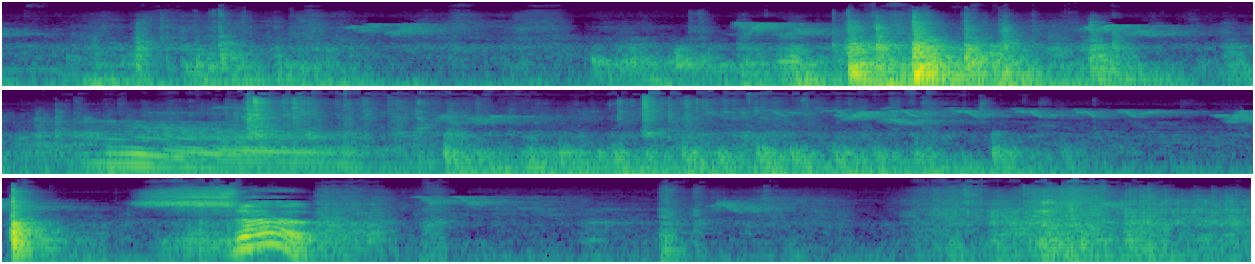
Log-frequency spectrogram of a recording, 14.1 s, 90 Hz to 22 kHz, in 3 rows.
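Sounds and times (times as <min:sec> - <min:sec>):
small bird chirping: 0:04.0 - 0:09.9.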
